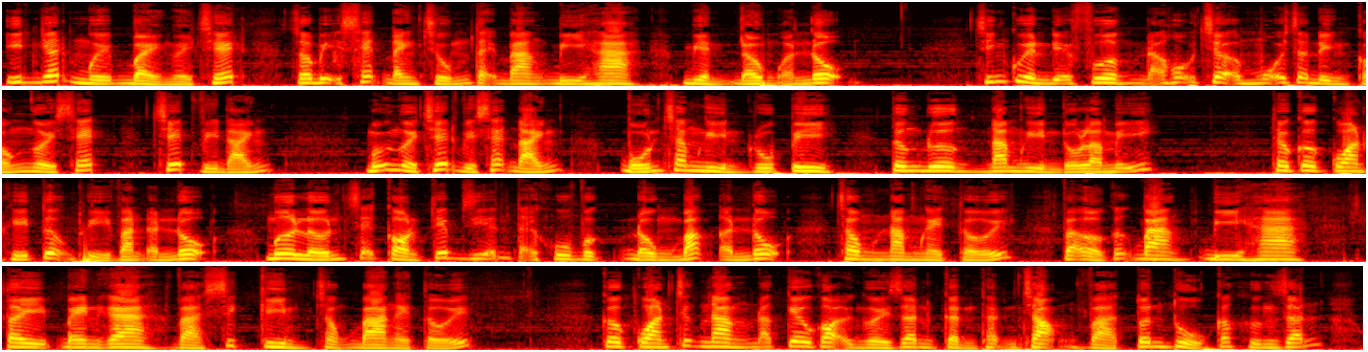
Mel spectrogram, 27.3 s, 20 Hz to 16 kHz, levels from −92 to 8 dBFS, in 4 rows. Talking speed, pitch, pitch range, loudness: 230 wpm, 160 Hz, 140-185 Hz, -23 LUFS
